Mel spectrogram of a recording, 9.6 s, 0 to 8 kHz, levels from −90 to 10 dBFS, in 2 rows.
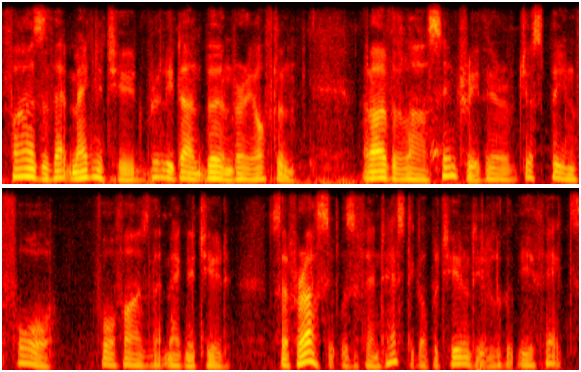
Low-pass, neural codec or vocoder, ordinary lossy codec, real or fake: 7.2 kHz; none; Opus, 32 kbps; real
